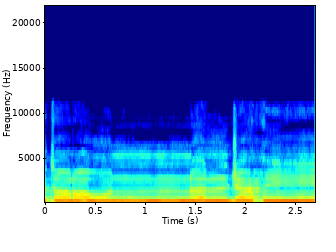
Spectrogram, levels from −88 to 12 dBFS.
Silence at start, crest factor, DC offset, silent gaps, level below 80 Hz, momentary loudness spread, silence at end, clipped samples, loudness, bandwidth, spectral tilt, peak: 0 s; 6 dB; under 0.1%; none; -48 dBFS; 2 LU; 0 s; under 0.1%; -15 LUFS; 7.4 kHz; -9 dB/octave; -8 dBFS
